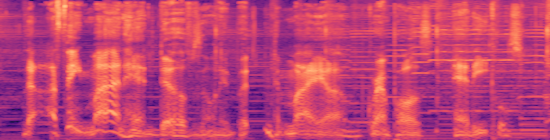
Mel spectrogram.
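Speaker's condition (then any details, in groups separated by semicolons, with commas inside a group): Vocal dysphonia; talks differently because of vocal dysphonia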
